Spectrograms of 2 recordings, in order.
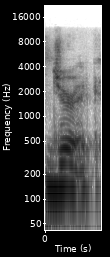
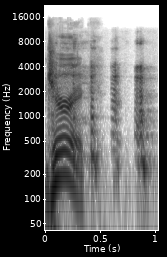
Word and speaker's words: Djuric: Sorry, it's Djuric. Djuric. I'm sorry. Djuric. It's easy. Simple. It's just like it's spelled.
